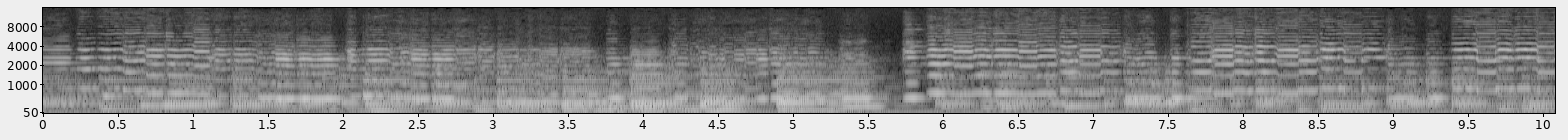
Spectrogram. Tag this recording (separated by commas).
Bowed string instrument, fiddle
